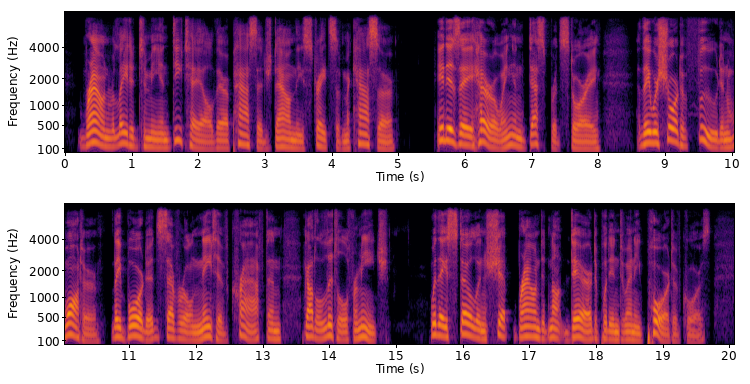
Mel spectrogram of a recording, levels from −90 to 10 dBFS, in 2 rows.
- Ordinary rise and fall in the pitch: No, wide, 6.1 semitones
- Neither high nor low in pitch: No, low, 130 Hz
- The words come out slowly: No, average, 160 wpm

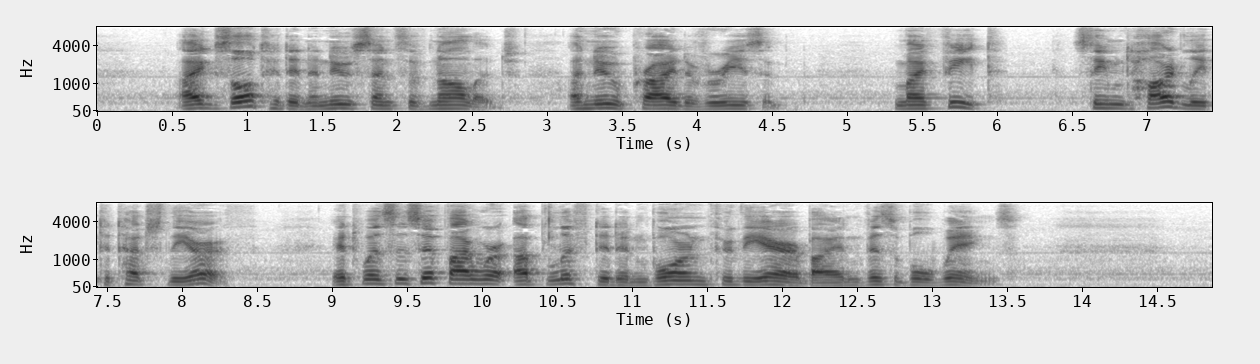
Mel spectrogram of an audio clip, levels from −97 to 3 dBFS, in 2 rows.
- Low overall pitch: Yes, low, 125 Hz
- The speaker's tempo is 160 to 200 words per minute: No, average, 145 wpm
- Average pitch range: Yes, average, 4.0 semitones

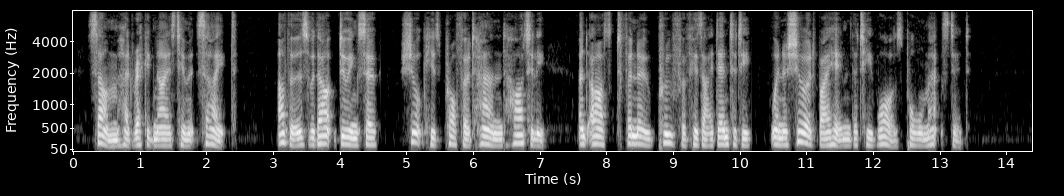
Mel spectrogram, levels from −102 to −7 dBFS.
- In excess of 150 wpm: No, slow, 135 wpm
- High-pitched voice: No, medium, 145 Hz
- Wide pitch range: No, average, 3.7 semitones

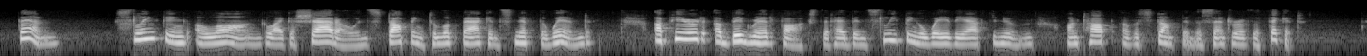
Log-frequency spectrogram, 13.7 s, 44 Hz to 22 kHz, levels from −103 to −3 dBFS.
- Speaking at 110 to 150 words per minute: No, average, 165 wpm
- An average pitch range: Yes, average, 4.3 semitones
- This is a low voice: No, medium, 180 Hz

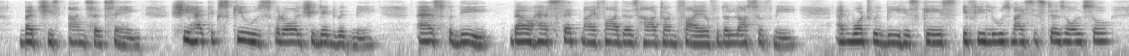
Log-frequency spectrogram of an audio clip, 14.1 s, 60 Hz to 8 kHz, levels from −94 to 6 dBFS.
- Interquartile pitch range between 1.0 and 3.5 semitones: Yes, narrow, 2.4 semitones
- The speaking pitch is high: Yes, high, 200 Hz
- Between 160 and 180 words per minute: Yes, average, 175 wpm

